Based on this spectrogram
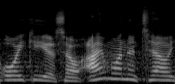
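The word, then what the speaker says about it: οἰκία: it's the greek word for home and it's pronounced oikia say oikia look at that i paid way too much for seminary you did that really well yeah oikia and that means what home it does mean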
